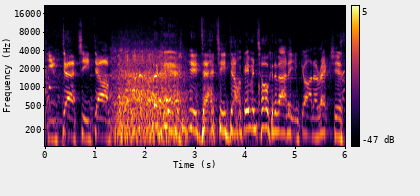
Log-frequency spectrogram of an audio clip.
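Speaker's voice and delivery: low-voiced leering rebuke; teasing accusation. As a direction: savour the mock scolding. Playfully accuses audience member.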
